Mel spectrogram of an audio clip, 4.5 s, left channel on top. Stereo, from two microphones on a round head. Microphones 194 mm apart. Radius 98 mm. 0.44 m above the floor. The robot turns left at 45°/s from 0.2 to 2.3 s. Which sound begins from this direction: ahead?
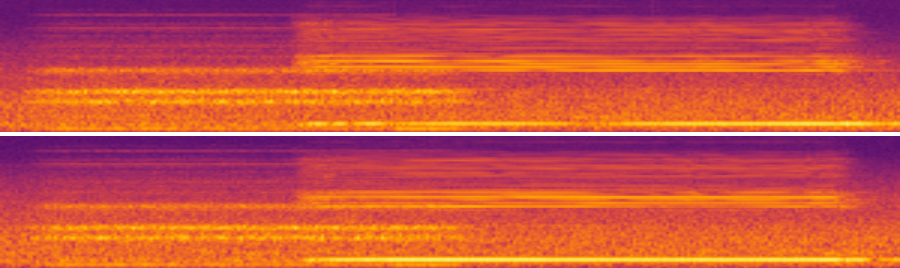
A phone buzzing, at 1.4 s.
